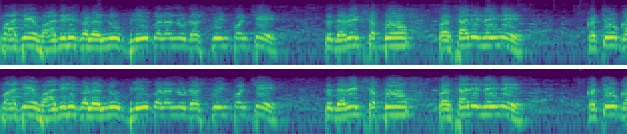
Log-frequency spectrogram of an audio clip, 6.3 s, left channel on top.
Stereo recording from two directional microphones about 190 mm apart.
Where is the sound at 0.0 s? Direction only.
65° left (ahead or behind).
